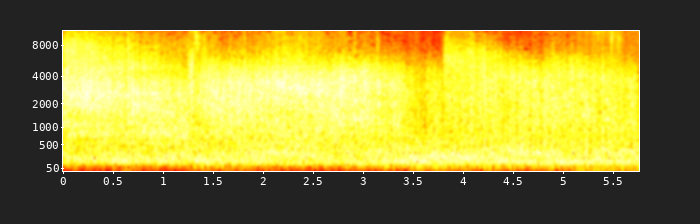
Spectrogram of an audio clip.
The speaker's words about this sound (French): Bon, je lâche les bombes, hein.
